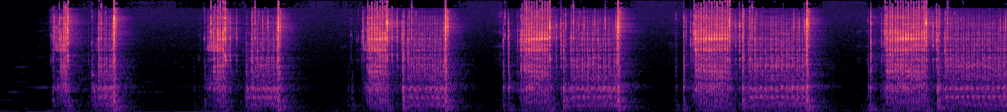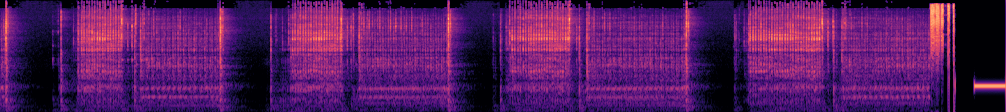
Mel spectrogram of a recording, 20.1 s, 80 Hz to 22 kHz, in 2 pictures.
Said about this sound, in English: So by the mid 60s, telephones made the transition from rotary dials. Have you ever used a rotary dial phone?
